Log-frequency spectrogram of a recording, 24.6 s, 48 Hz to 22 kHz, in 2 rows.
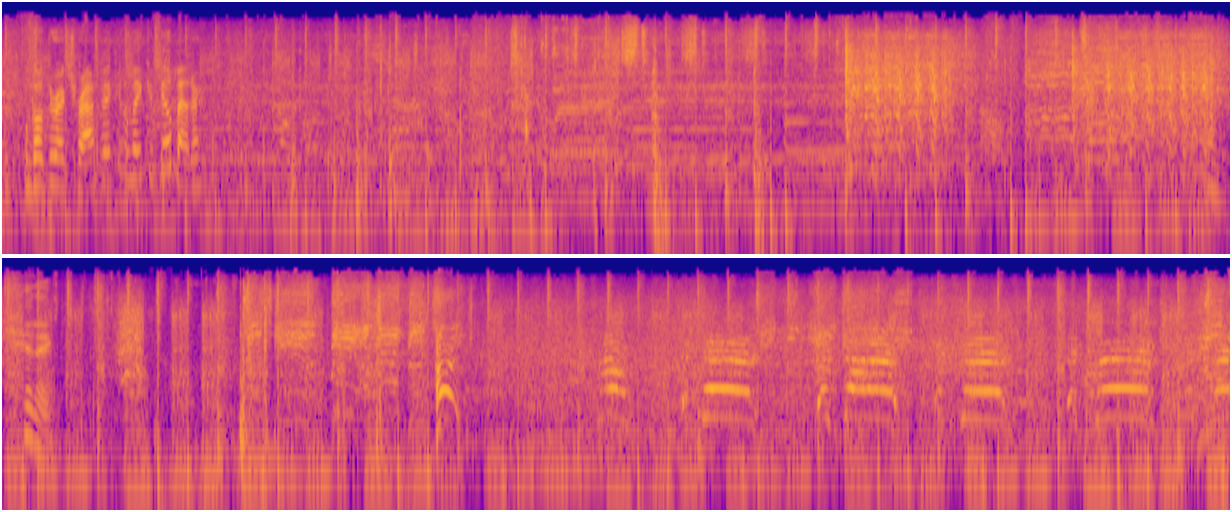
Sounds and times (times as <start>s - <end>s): Music: 0.0s - 24.5s
Car passing by: 17.0s - 19.6s.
